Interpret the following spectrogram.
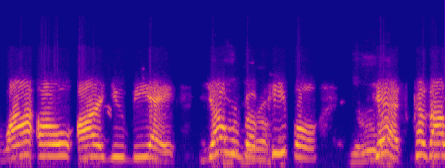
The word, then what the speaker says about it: Yoruba: sat in briefly for the Europe I always pronounce it wrong y-o-r-u-b-a Yoruba people yes because I love the talking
